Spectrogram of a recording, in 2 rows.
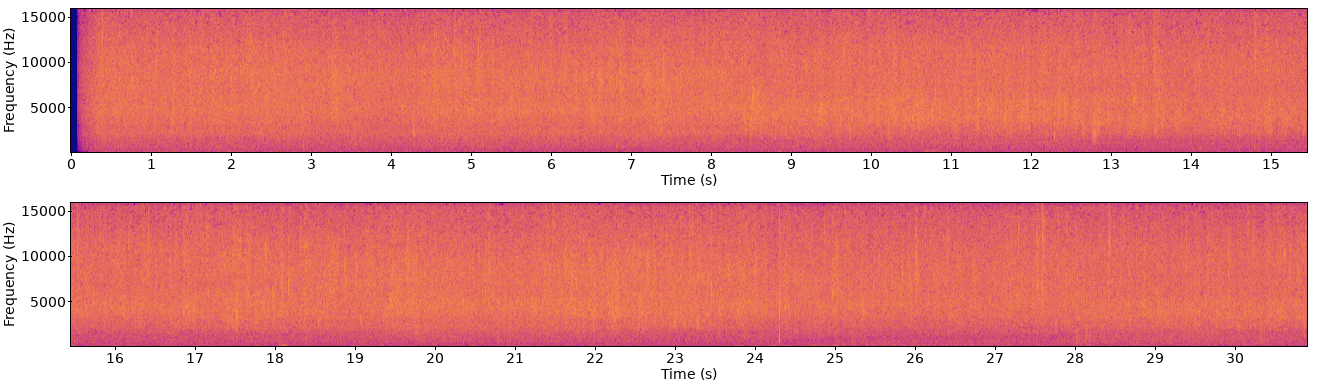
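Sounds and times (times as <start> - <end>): steady rain falling: 0.1 - 30.9
sharp raindrop taps: 28.0 - 28.6.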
